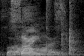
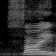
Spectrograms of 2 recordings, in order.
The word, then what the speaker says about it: sine: just as a reminder sine is abbreviated like that it is still pronounced sine it is not sin cosine is abbreviated like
